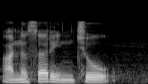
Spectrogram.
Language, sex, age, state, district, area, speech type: Telugu, male, 18-30, Telangana, Sangareddy, urban, read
